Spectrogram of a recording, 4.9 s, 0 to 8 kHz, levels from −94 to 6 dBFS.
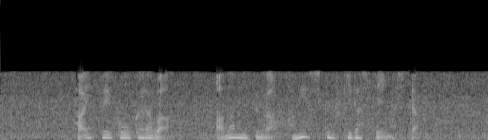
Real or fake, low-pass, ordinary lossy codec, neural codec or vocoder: real; 7.2 kHz; AAC, 16 kbps; none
